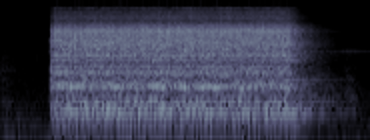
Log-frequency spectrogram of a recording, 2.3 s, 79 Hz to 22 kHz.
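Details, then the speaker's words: Seized compressor in a 2 HP cabinet air conditioner's outdoor unit, fed 220 V directly on original 40 µF capacitor: harsh loud rasping burst for about 1.5 s then cuts out, failing to start; 100 µF starter to be tried. "压缩机压根就启动不了啊一会咱们把这个大容量启动器安上去看看这个能不能让压缩机运转起来"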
